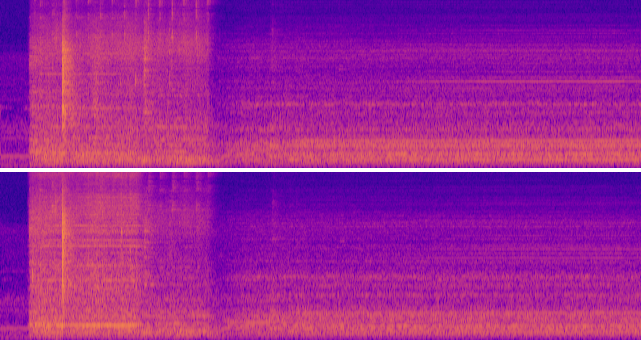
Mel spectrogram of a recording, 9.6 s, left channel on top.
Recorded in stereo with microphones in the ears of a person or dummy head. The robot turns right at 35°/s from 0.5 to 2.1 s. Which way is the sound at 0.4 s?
25° right (ahead or behind).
